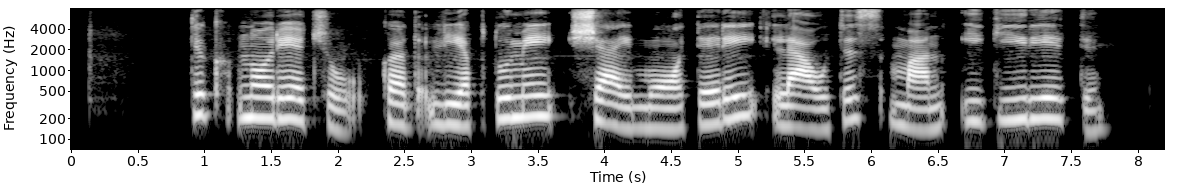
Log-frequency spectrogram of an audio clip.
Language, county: Lithuanian, Utena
